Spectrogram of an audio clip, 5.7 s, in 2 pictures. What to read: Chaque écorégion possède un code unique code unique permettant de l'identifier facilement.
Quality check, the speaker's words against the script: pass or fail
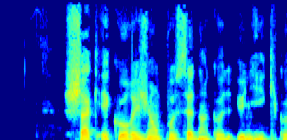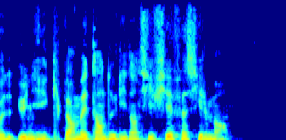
pass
